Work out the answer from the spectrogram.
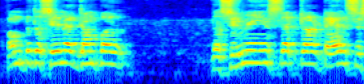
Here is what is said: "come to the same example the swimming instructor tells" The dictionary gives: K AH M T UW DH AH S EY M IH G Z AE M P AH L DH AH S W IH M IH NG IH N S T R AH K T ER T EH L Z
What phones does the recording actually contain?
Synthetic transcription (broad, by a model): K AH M T UW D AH S EY M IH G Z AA M P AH L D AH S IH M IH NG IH N S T EH K T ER T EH L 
